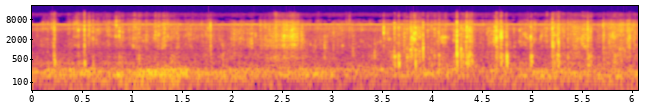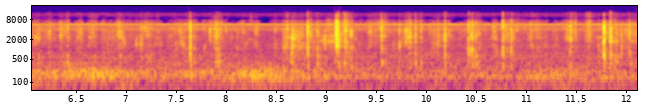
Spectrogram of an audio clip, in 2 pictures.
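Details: Close-up wild raccoons eating: intermittent crisp chewing clicks and crunches spread across the stretch, with a low soft murmur underneath and a faint steady outdoor hiss.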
